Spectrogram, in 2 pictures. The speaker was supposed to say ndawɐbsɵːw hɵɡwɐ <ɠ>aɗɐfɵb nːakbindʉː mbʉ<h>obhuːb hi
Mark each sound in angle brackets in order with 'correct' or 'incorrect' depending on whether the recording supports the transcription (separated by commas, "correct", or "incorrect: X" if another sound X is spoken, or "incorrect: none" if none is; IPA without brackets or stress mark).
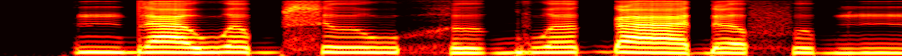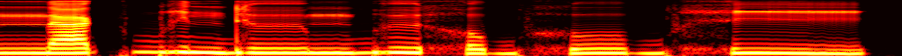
correct, correct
